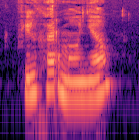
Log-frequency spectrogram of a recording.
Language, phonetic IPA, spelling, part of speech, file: Polish, [ˌfʲilxarˈmɔ̃ɲja], filharmonia, noun, LL-Q809 (pol)-filharmonia.wav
